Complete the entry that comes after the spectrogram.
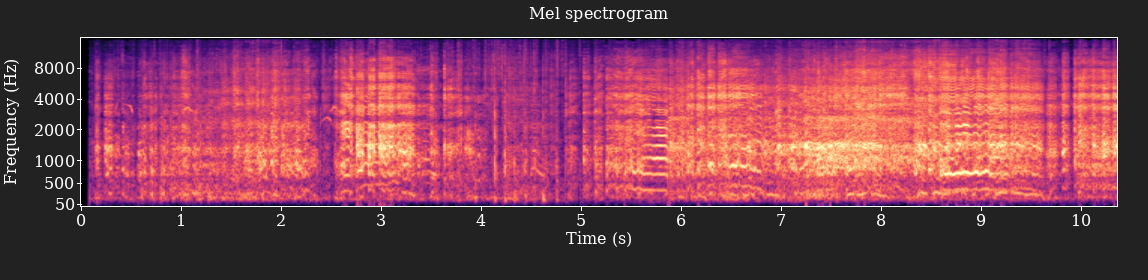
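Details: Adélie penguins at a noisy colony on the Yalour Islands, Antarctic Peninsula, break into a sudden squabble lasting several minutes after chick-feeding and pair displays, with harsh grating squawks and throaty brays, several voices overlapping in quick bursts.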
